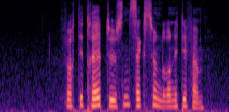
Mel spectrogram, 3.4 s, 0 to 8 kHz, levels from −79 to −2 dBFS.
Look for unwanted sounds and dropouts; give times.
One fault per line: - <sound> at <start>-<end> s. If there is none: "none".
none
